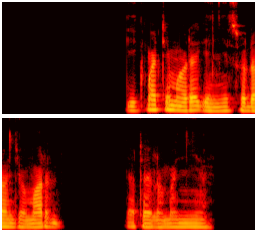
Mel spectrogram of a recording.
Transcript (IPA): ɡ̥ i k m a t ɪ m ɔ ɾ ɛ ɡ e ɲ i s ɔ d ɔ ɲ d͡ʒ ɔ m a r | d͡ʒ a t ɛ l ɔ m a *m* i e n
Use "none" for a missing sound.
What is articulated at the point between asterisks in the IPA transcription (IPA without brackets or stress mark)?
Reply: ɲ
